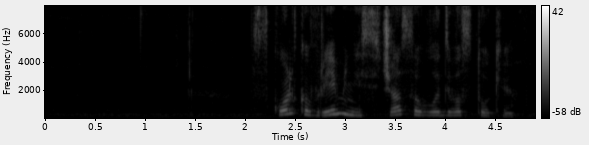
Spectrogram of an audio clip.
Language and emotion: Russian, neutral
